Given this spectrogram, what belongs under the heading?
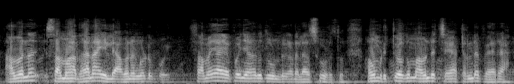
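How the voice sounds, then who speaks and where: A man's voice: mid-range voice, fairly even intonation, fast, a little mellow. A man from Wayanad in Kerala, a priest preaching a sermon, telling his own life story dramatically and acting out the scenes.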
